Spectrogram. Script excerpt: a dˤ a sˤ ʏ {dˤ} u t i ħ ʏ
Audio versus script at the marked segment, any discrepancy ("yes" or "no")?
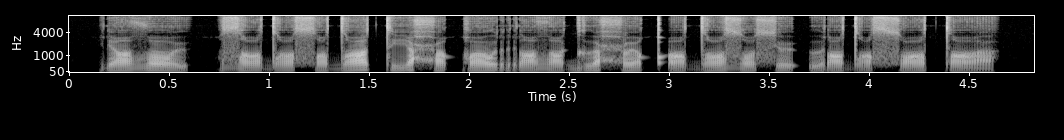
no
